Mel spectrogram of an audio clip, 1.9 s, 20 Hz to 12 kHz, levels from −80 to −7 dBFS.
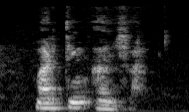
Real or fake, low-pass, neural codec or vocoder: real; 9.9 kHz; none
